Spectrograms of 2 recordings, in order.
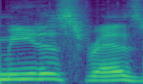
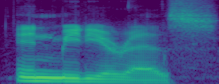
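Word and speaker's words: in medias res: mispronounced word but in medisres might be the funniest goddamn thing I've ever heard how do you pronounce the word it's a in media res like you're in the middle of beat like media I'm gonna keep saying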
